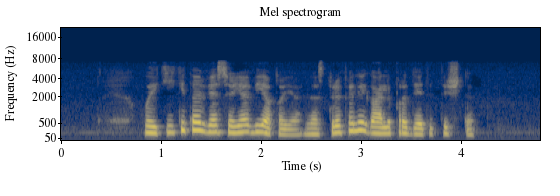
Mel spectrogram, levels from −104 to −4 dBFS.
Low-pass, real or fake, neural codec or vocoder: 7.2 kHz; real; none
